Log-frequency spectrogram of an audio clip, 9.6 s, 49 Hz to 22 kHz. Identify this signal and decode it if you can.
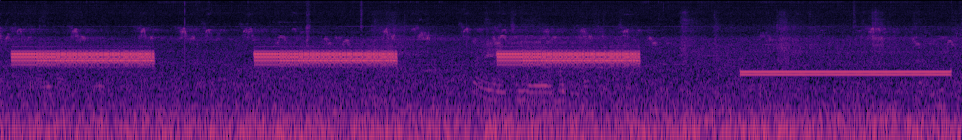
Emergency Alert System (SAME) tones (header bursts, then the 853 and 960 Hz attention tone), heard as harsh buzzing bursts, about 520.83 baud, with street noise.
